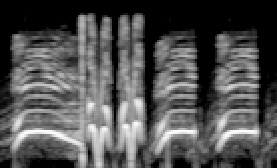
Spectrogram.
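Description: Turntable scratching of a pitched tone sample: short strokes that each rise and fall in pitch, with gaps between them. A little past half a second in comes a quick flurry of back-and-forth strokes.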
